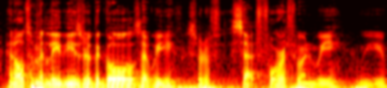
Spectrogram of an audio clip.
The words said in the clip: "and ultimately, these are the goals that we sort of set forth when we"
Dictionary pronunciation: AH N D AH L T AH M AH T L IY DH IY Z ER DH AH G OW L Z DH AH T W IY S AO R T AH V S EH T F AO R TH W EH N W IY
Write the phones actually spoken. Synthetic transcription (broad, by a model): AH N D AH L T AH M AH T L IY DH IY Z ER DH AH G OW L Z DH AH T W IY S AO R T AH V S EH T F AO R TH W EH N W IY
